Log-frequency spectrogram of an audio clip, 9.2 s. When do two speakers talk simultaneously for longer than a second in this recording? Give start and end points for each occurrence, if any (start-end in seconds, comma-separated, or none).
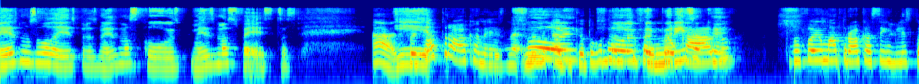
5.1-7.3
